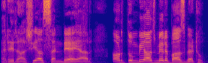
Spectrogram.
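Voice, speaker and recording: Man acting an animated, coaxing young husband. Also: high voice, a little fast, no room sound, studio quality. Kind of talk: moral story character dialogue.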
